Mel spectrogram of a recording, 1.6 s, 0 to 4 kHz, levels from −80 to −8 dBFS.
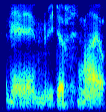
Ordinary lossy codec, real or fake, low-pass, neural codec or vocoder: none; fake; 3.6 kHz; autoencoder, 22.05 kHz, a latent of 192 numbers a frame, VITS, trained on one speaker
